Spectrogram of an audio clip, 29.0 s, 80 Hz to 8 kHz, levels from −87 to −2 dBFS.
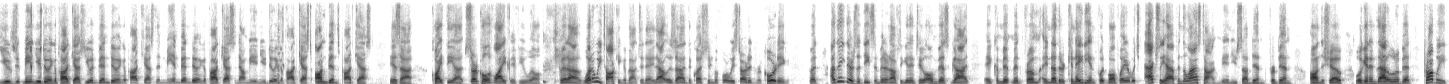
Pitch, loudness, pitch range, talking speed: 145 Hz, -27 LUFS, 130-170 Hz, 215 wpm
